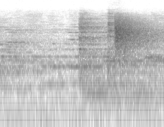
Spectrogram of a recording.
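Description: A snooker shot being played: one sharp click of cue and ball about one and a half seconds in, over background music.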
